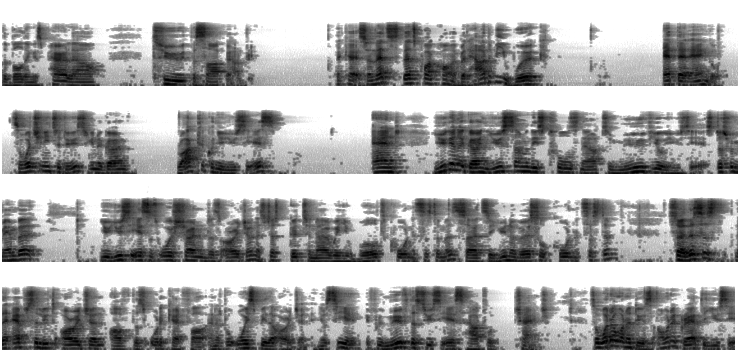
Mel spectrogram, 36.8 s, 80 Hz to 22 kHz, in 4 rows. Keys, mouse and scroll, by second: 3.6 scroll, 4.7 scroll, 7.4 middle click, 10.6-11.6 scroll, 11.6 right click, 24.1 click, 26.3 Escape, 26.6 Escape, 26.8 4, 27.6 5, 32.6 scroll, 33.2 scroll, 33.8 scroll, 35.8 click.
